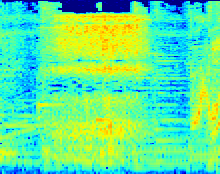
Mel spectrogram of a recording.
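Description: Background music with a comic snoring sound effect in the middle.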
